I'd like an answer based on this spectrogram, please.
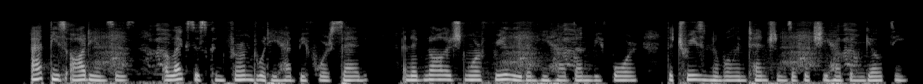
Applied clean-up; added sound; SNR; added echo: classical method spectral subtraction.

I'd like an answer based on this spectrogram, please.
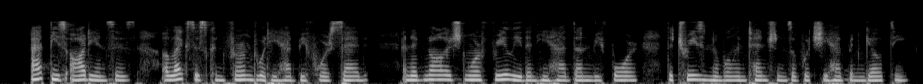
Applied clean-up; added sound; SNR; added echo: none; none; none; none.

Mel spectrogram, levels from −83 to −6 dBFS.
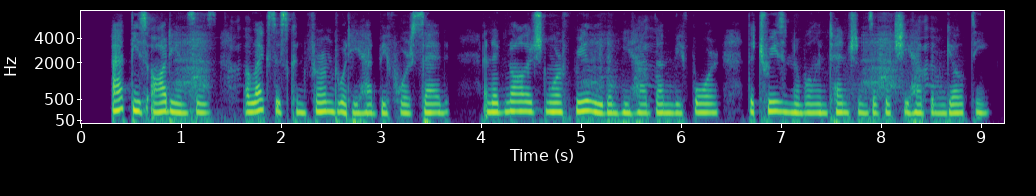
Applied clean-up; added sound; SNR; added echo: neural mask model RNNoise.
